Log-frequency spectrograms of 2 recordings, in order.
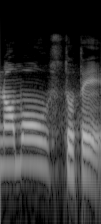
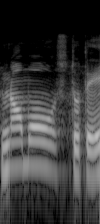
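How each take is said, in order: Both takes have the same delivery.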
